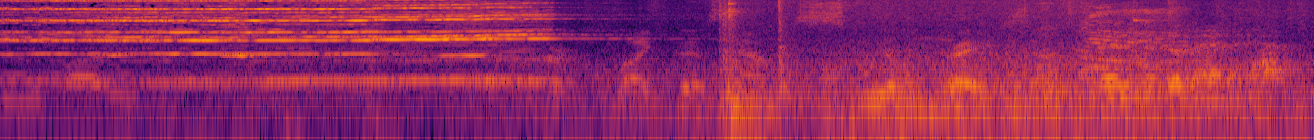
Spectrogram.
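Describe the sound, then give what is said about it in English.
A loud, steady multi-tone door alarm rings for about three seconds and then cuts off, leaving busy subway station ambience with murmuring crowd voices and rumbling movement. “We leave the subway, climb up onto the sidewalk, and walk through the cold, crowded streets.”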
